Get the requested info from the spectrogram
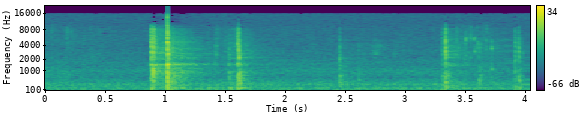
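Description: A few sharp knocks and clinks of kitchen bowls and a mesh strainer being handled and set down on a counter while draining cut vegetables: a cluster about a second in, the loudest, another shortly after, and one more near the end.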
